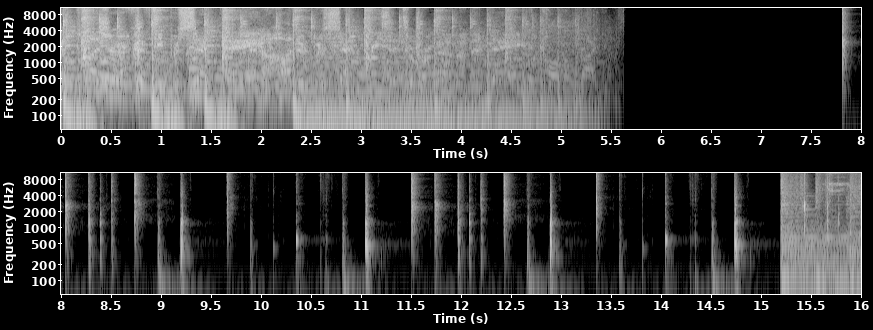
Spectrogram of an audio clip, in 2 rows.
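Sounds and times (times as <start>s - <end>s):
hand claps: 7.8s - 10.0s, 10.8s - 13.7s.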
